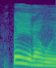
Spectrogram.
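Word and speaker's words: 被: 요거 어떻게 읽어요? 빼이라고 읽습니다.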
